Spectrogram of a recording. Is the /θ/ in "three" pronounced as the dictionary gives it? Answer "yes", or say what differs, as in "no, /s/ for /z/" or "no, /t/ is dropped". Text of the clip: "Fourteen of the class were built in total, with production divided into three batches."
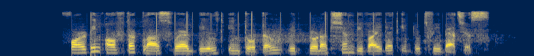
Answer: no, /t/ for /θ/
